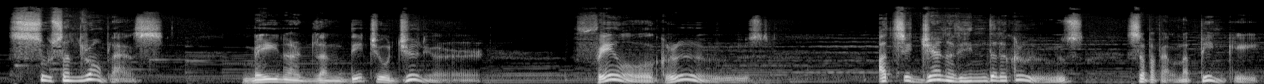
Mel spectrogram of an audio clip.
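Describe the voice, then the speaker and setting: A man's voice: mid-range voice, huge pitch swings, very slow, gravelly, long pauses, a bit bright, soft background music. A man narrating and announcing a radio drama in a formal, theatrical scripted style.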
